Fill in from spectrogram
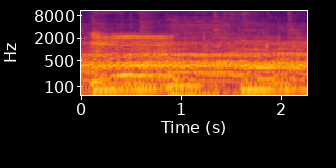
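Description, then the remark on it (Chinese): A long-haired dog growls angrily, a low, rough rumbling snarl that holds steady for about two seconds, loud and with no talking over it. “于是长毛狗装出更凶狠的样子，不断地发出生气的声音。”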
